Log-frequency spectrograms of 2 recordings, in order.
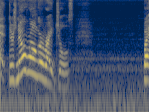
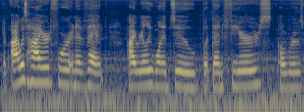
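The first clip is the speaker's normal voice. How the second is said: reading under breath; 4 semitones lower, 7 dB quieter, slower than usual. Real, not acted. Mutters viewer's comment while reading.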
